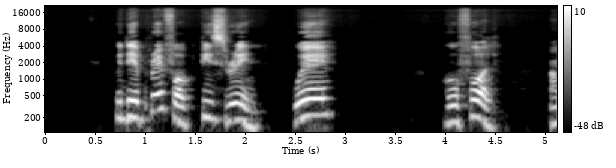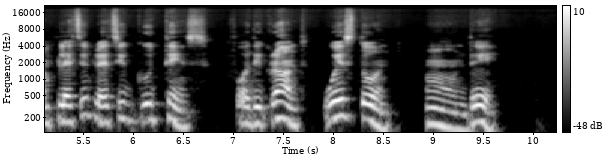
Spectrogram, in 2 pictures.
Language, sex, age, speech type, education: Nigerian Pidgin, female, 30-45, spontaneous, tertiary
